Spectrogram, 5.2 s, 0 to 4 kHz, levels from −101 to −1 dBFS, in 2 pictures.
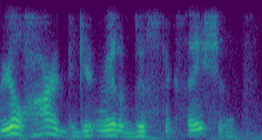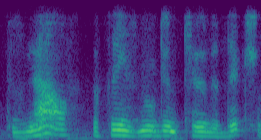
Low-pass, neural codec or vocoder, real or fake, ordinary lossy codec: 3.6 kHz; codec, 44.1 kHz, 2.6 kbps, DAC; fake; Opus, 24 kbps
